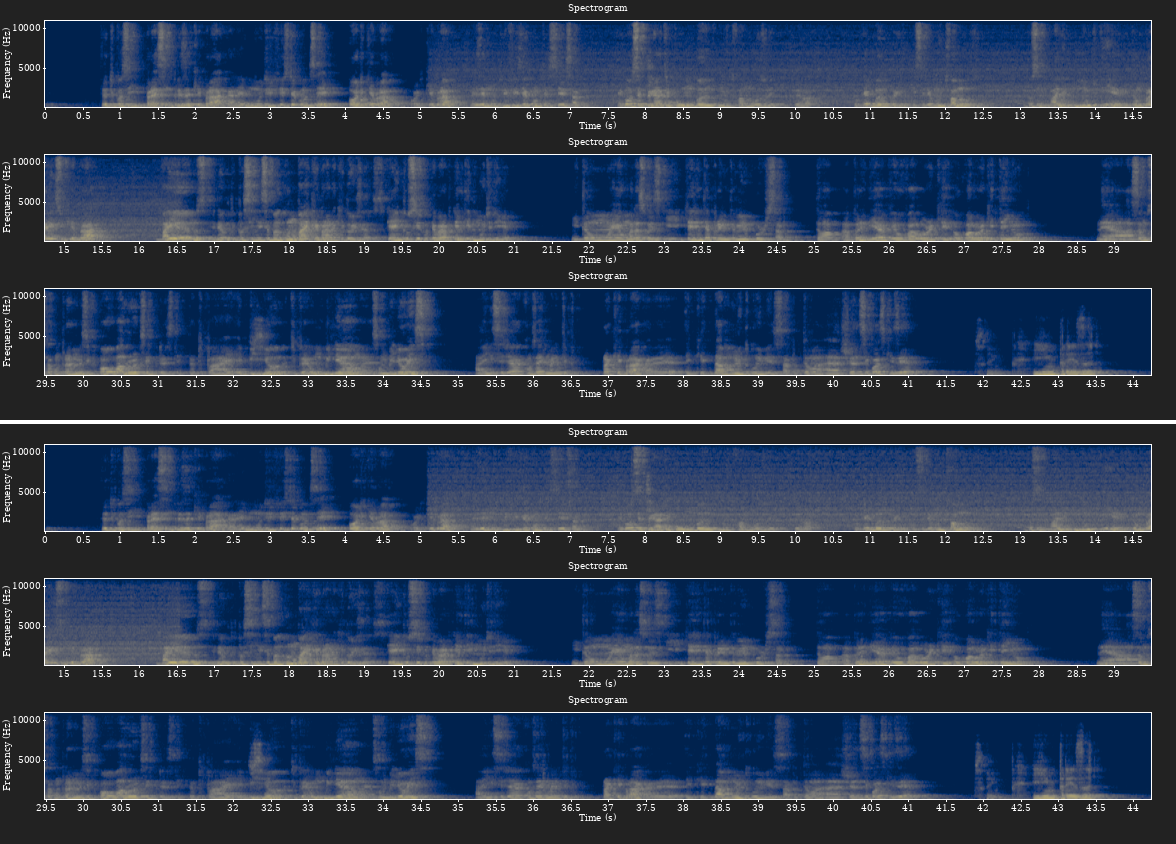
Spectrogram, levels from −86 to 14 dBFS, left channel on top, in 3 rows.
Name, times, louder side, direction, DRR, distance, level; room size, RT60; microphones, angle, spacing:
voice 1, 0.8-7.2 7.6-10.3 10.8-12.5 13.1-15.5 16.2-21.0 21.8-24.7 25.0-27.9 28.8-34.6 35.2-36.6 36.9-41.1, equal, 45° left, -3 dB, 1.9 m, -27 dB
sound 1, 5.1-16.6, right 3 dB, 45° right, 3.4 m, -44 dB
voice 2, 25.5-26.0 32.2-32.6 41.9-43.4, equal, 75° right, -1 dB, 3.2 m, -26 dB
20.0 x 11.0 x 2.6 m, 0.96 s
head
